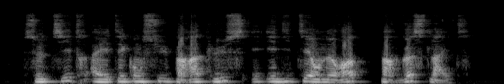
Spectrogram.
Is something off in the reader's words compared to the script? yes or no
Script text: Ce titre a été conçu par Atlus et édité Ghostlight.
yes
